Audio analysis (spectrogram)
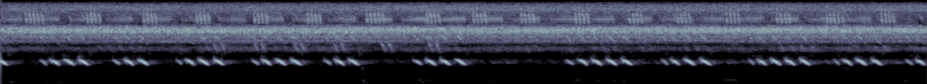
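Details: Crickets at night: crisp, high trilled chirps of three to four quick pulses, repeated roughly twice a second with slight irregular gaps, over a steady shrill drone of other insects.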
